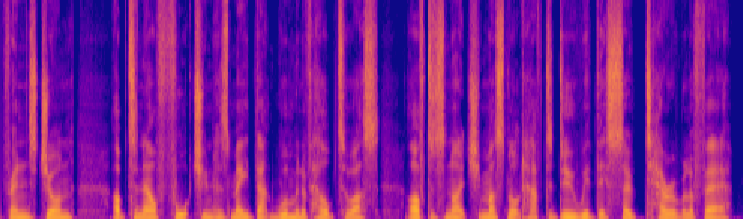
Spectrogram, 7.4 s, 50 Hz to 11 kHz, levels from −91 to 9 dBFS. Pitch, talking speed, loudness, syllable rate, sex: 115 Hz, 225 wpm, -19 LUFS, 5.3 syllables/s, male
